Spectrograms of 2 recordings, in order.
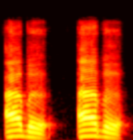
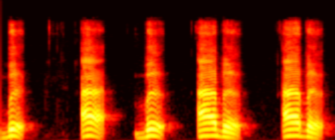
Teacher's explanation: di sini ada huruf ba qalqalah yang harus dipantulkan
